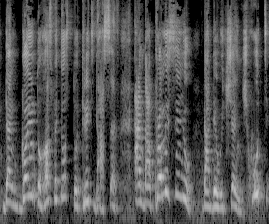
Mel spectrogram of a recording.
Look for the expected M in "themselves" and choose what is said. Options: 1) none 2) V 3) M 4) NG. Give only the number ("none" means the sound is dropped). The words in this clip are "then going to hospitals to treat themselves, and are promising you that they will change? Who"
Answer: 1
